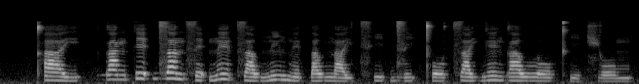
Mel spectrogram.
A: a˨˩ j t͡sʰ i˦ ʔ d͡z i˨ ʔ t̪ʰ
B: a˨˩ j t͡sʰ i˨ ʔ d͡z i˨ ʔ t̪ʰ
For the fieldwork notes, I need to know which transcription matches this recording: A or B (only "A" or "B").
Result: B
